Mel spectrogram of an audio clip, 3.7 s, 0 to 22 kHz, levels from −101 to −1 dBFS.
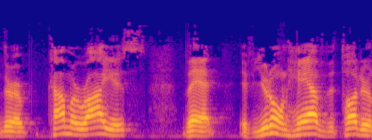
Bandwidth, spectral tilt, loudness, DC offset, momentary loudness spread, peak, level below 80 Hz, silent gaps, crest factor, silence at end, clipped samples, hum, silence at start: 9 kHz; -6.5 dB/octave; -19 LUFS; under 0.1%; 15 LU; -2 dBFS; -70 dBFS; none; 16 dB; 0 s; under 0.1%; none; 0 s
